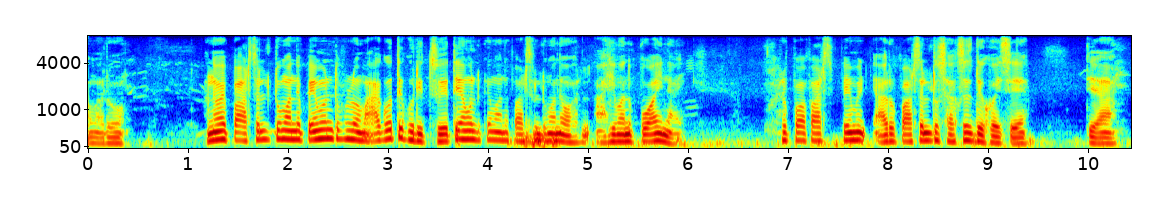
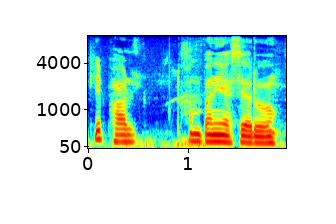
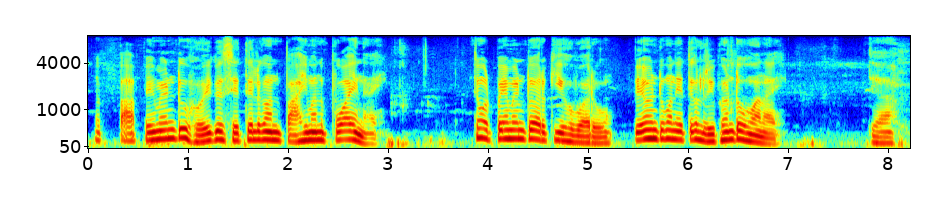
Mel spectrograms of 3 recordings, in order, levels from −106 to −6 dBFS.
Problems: background conversations at intervals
